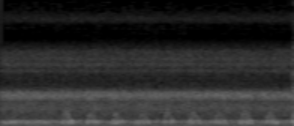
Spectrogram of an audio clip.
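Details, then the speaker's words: Fetal Doppler search on a pregnant female dog (a Great Dane breeder's bitch), lying on her side with gel on her abdomen: steady static and soft shifting whooshes as the probe slides, before any fetal heartbeat is found. "Just put it on the side of their abdomen here. Then you're going to very slowly and gently with your wand so that"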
